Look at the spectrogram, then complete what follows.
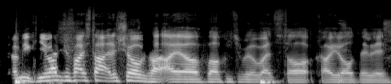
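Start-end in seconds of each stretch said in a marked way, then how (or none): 1.6-3.8 flat, lifeless, low, joyless monotone. Imagining opening the real reds talk show in a flat, joyless monotone. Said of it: "seems very monotone and very like oh like he can't be happy in there".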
